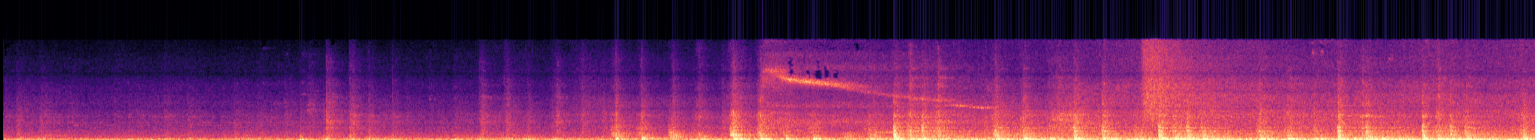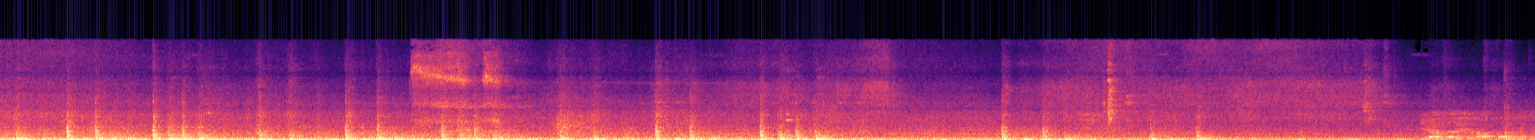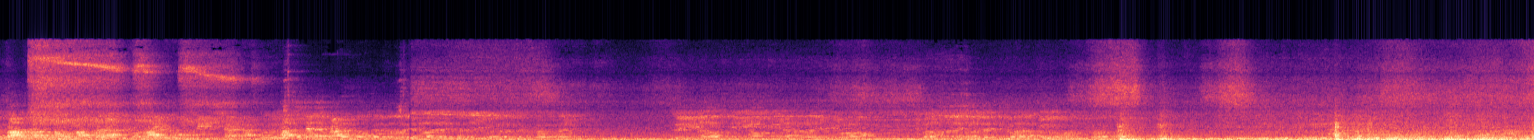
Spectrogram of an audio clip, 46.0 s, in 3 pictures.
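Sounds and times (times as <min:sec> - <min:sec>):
high wheel squeal: 0:07.8 - 0:09.9.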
